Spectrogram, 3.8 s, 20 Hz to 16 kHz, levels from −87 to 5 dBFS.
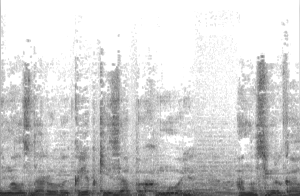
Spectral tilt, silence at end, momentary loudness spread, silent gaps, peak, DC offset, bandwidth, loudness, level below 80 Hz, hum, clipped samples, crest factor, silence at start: -6.5 dB/octave; 0 s; 5 LU; none; -2 dBFS; under 0.1%; 11.5 kHz; -15 LUFS; -26 dBFS; none; under 0.1%; 12 dB; 0 s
